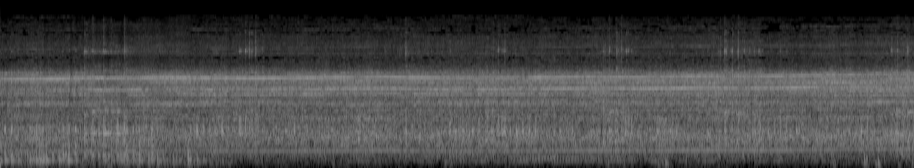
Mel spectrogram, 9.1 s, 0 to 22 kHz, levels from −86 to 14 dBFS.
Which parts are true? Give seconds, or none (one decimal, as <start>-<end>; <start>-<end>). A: 0.0-0.9; 1.9-9.1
